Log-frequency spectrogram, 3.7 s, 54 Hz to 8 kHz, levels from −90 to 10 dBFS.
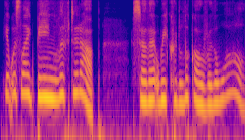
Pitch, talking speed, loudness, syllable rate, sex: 235 Hz, 230 wpm, -14 LUFS, 5.1 syllables/s, female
